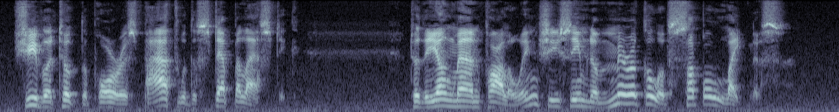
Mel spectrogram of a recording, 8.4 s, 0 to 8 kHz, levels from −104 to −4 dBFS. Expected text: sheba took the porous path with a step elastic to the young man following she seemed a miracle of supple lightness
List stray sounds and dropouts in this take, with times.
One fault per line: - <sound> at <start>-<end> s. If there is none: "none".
none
